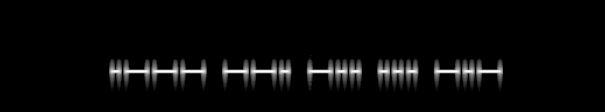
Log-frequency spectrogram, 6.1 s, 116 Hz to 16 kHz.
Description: Morse code, heard as a keyed tone, about 17 wpm, 700 Hz. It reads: JGDSK
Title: Code Groups - 5 Letter:Numbers - 17wpm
